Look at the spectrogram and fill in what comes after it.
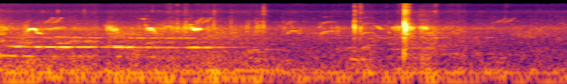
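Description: Small birds chirping, short high chirps scattered through. A long steady held tone fades out about two seconds in, and there is a single sharp click about four seconds in.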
